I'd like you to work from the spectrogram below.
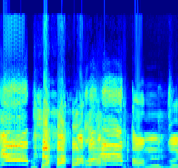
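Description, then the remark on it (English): A person loudly imitates a kookaburra call, mimicking it calling out the suburb name Wilston, with a run of rising and falling whooping, cackling bursts for a few seconds. “Oh, yeah, also, you don't like go to a suburb and see Kooparoos just being like, Wilston. They're like, Wilston!”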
